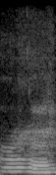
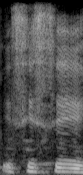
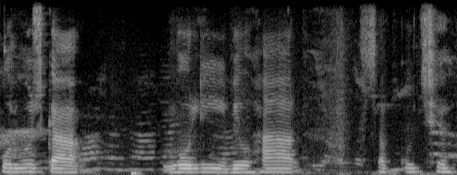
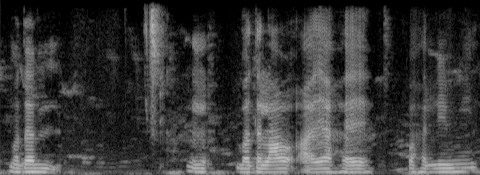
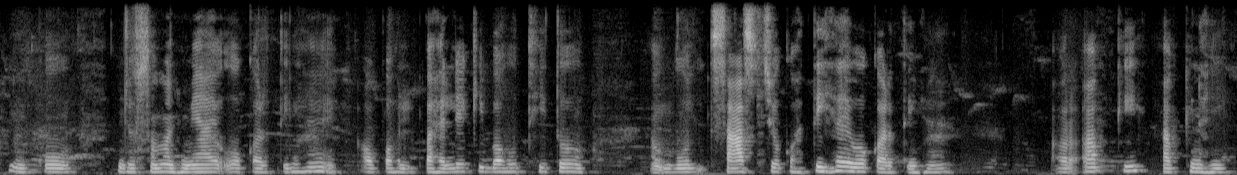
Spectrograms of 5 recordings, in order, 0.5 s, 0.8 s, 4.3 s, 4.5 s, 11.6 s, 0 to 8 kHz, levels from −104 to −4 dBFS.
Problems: none marked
